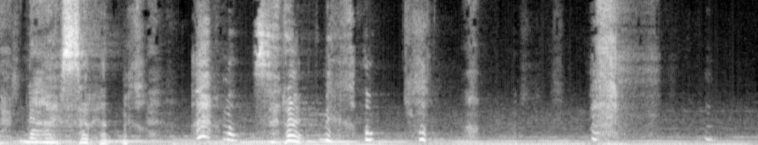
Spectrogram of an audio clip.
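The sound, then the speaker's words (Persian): A woman cries and sobs, with shaky whimpering tones broken by sharp gasping breaths in an uneven rhythm, over a steady low background hum. “گریه نکن مامان.”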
